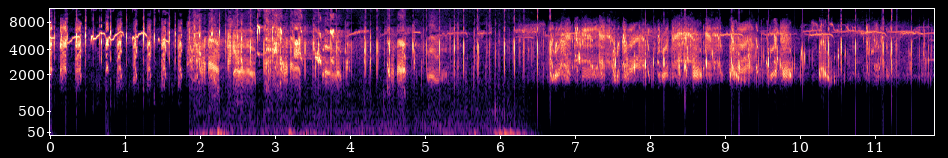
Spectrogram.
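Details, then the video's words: Edible-nest swiftlets giving the 'birahi' mating call used to attract birds to a nest house: thin, wavering high twitters layered over fast clicking, with a faint low hum early on. "Suara Panggil Walet B1RAHI"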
